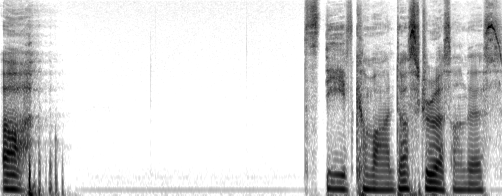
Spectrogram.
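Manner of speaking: muttering under breath. Retelling what a man says about a delayed delivery, muttering under breath. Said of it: "he kind of mutters underneath his breath".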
